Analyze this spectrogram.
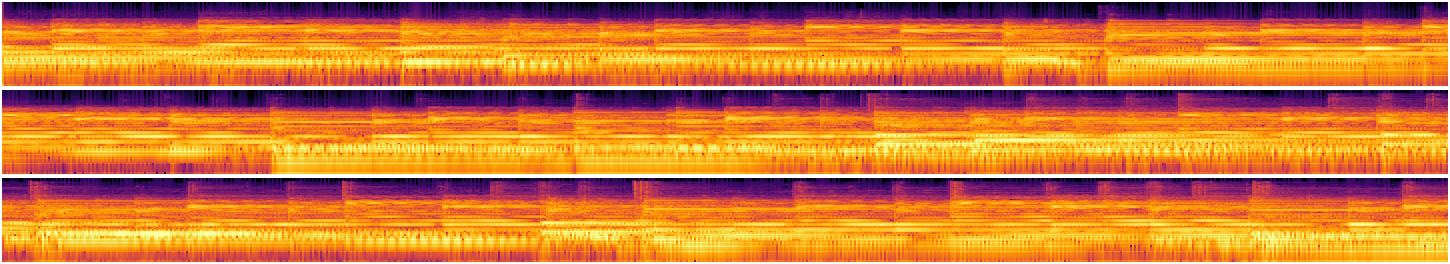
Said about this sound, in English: Up next, we have another song on this Rock and Reverb Nation.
